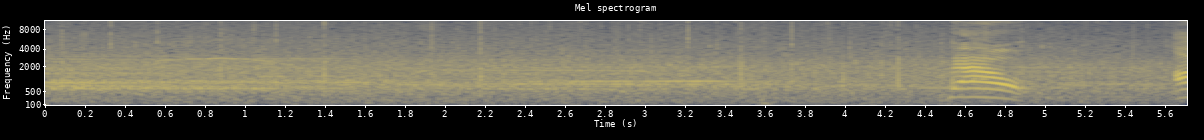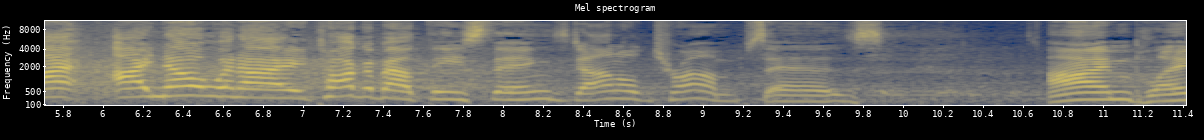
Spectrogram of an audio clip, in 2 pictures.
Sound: applause

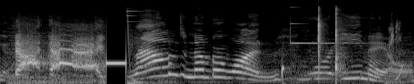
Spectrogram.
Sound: beep; bell dings; claps

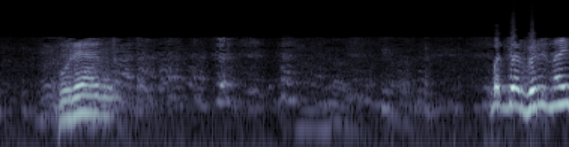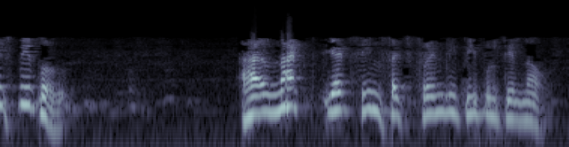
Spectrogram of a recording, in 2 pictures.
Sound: laughter

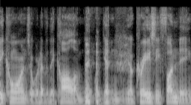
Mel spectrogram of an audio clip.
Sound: chuckling

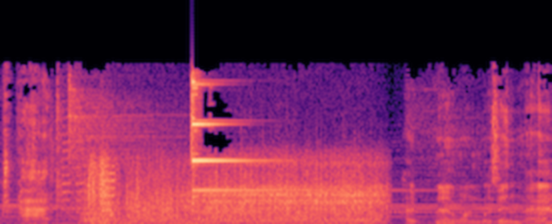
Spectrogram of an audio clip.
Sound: loud explosion

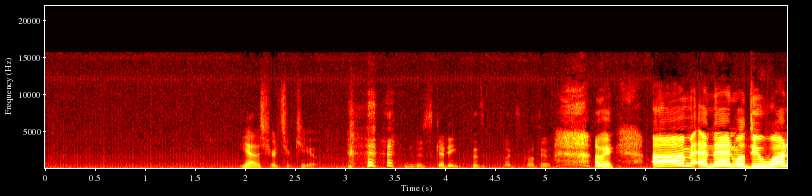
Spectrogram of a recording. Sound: laughter

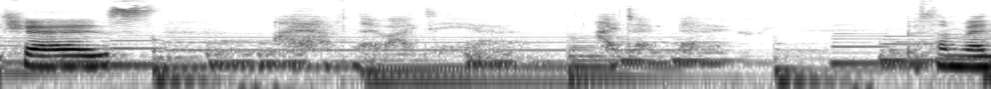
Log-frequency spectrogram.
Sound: whispers

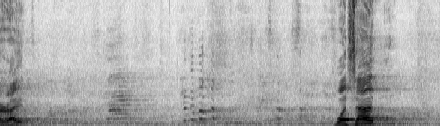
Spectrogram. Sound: people chattering

